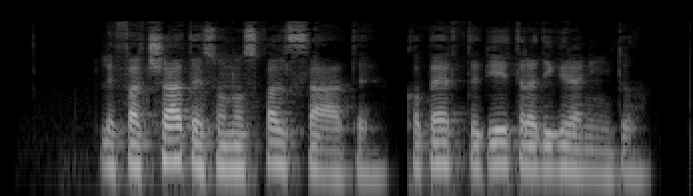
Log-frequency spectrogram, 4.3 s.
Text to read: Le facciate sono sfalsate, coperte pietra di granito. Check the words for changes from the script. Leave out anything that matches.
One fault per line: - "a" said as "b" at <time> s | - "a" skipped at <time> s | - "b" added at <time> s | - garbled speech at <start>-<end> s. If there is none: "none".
none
